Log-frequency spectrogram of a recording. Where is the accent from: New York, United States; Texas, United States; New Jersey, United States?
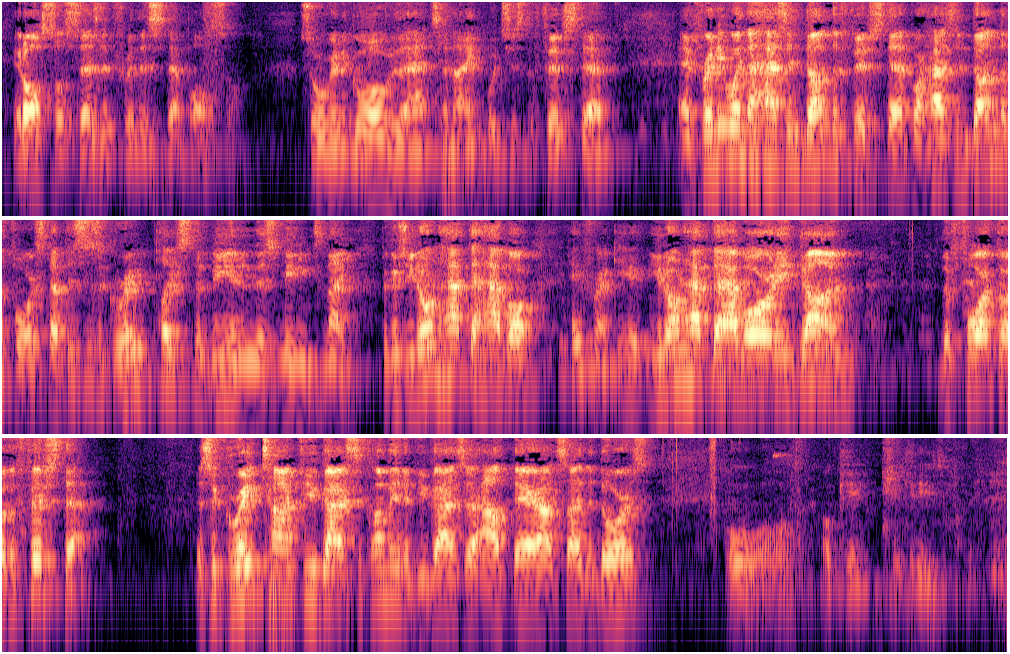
New York, United States; now in Minnesota, United States; I had a horrible drug addiction in Minnesota. I'm originally from New York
